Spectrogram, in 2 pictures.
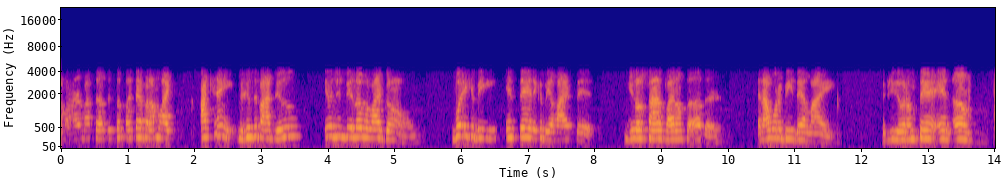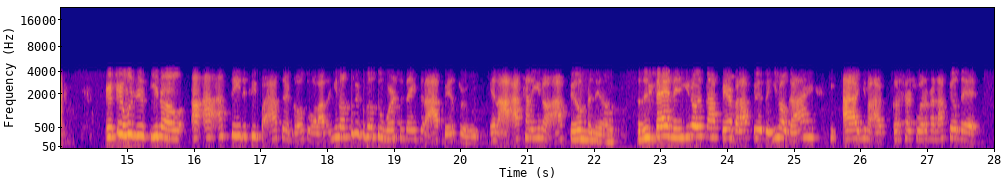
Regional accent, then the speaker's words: Nashville, Tennessee, United States; I was born in Nashville, Tennessee

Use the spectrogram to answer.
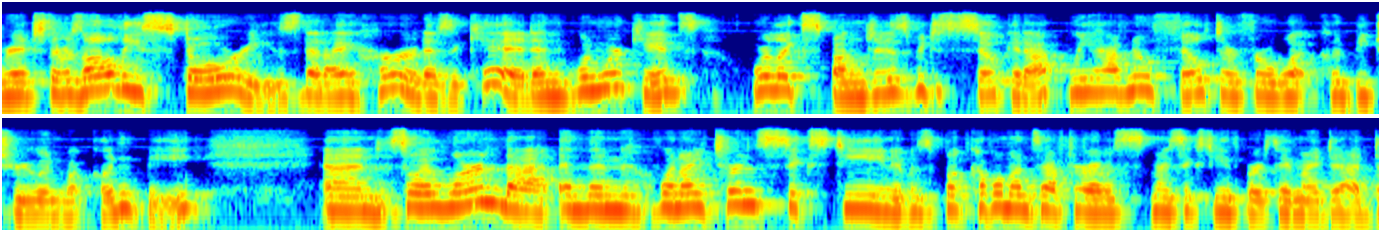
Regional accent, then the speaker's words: Alberta, Canada; also born or lived in Okanagan, British Columbia; now in West Kelowna, Canada; The Okanagan in British Columbia has always been my home since I grew up in Alberta

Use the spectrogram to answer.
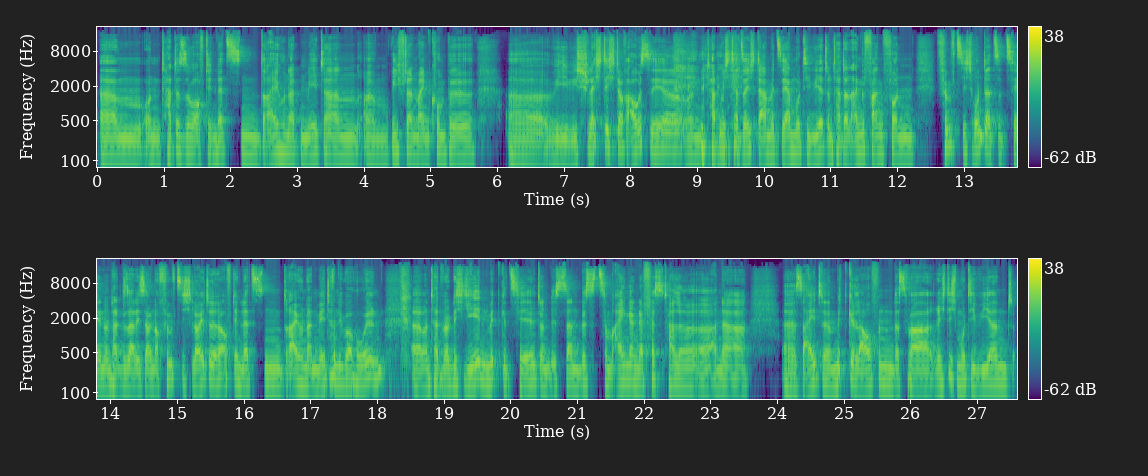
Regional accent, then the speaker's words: Saxony-Anhalt, Germany; hier bei uns in Sachsen-Anhalt

